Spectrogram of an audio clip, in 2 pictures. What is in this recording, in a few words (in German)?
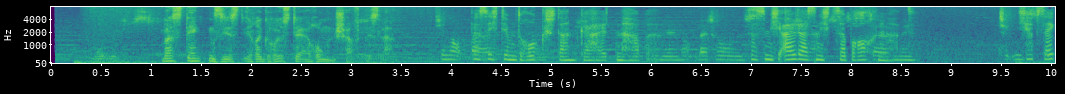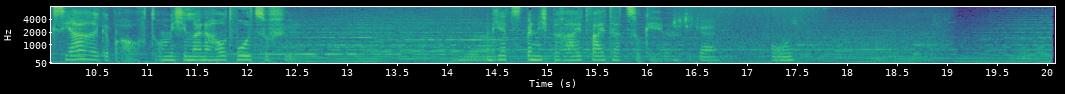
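commentary, Sanft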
